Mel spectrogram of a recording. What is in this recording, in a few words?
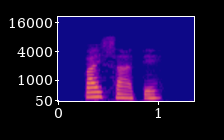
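Burmese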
